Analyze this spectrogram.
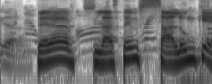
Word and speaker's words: सालुंके: तेरा last name सालुंके है ना?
